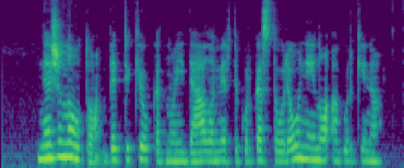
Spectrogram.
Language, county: Lithuanian, Vilnius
